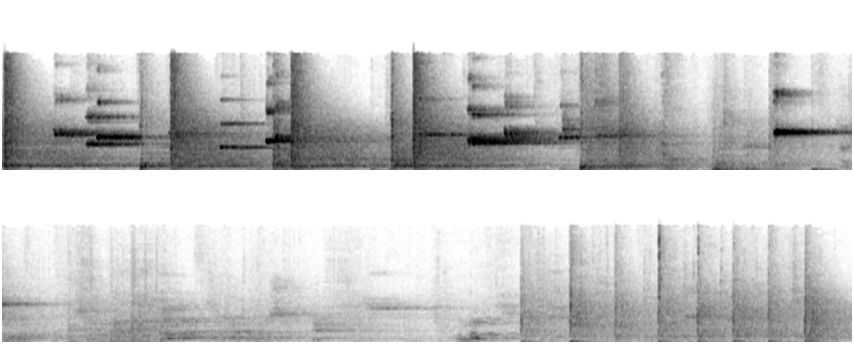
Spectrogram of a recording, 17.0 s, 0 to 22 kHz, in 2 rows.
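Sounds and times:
ball hitting rackets and walls: 0:00.0 - 0:10.1, 0:13.6 - 0:17.0
trainers squeaking on wooden floor: 0:00.5 - 0:03.0, 0:03.8 - 0:10.0, 0:11.8 - 0:15.8.

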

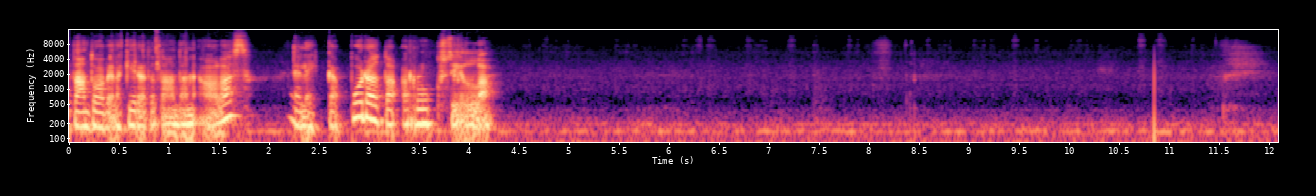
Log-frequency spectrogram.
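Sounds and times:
low room hum: 0:00.0 - 0:12.0
pencil scratching on paper: 0:04.6 - 0:11.4.

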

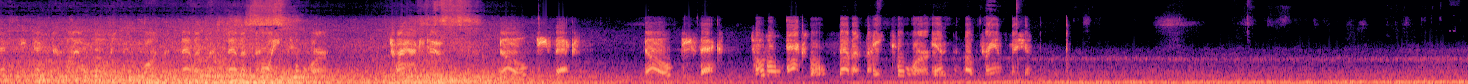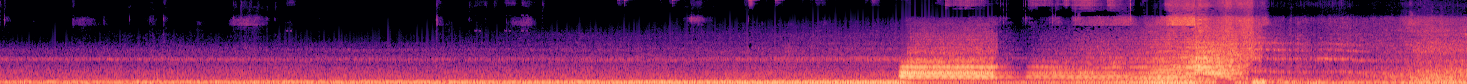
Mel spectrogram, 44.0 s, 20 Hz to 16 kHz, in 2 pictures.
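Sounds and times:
locomotive engine rumble: 0:00.0 - 0:44.0
train air horn: 0:35.5 - 0:42.3.

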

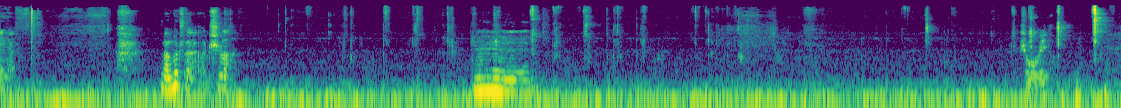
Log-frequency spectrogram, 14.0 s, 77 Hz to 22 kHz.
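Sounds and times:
steady low hum: 0:00.0 - 0:14.0
wet mouth clicks and smacks: 0:12.7 - 0:14.0.

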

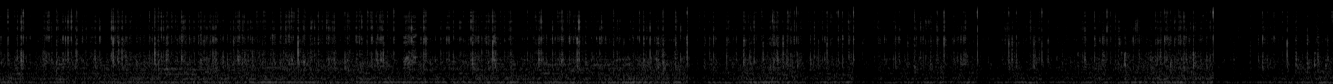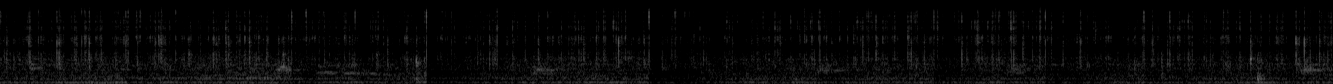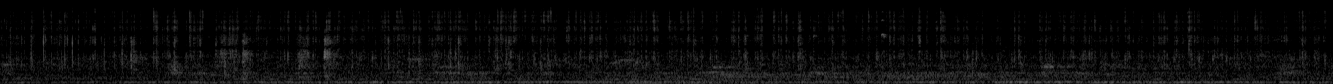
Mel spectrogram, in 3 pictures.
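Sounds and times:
mice crunching dry food: 0:00.0 - 0:39.9.

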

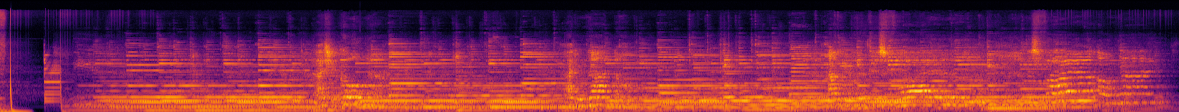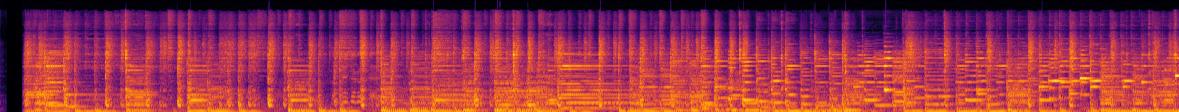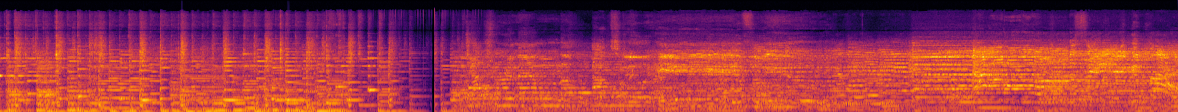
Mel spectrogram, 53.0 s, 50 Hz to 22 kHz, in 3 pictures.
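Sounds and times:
rhythmic track with heavy bass: 0:00.0 - 0:01.2, 0:18.0 - 0:47.5
melodic music over loudspeakers: 0:23.6 - 0:53.0.

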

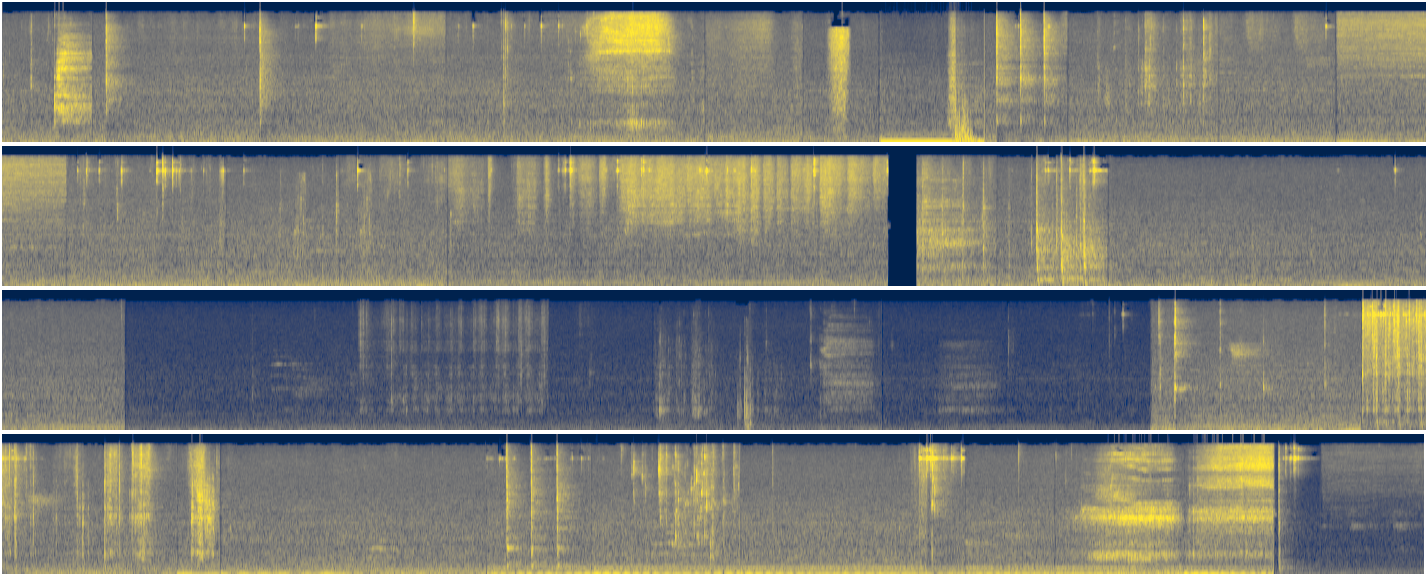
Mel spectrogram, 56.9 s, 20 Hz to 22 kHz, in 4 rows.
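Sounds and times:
steady low hum: 0:00.0 - 0:24.6, 0:43.4 - 0:55.9.

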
